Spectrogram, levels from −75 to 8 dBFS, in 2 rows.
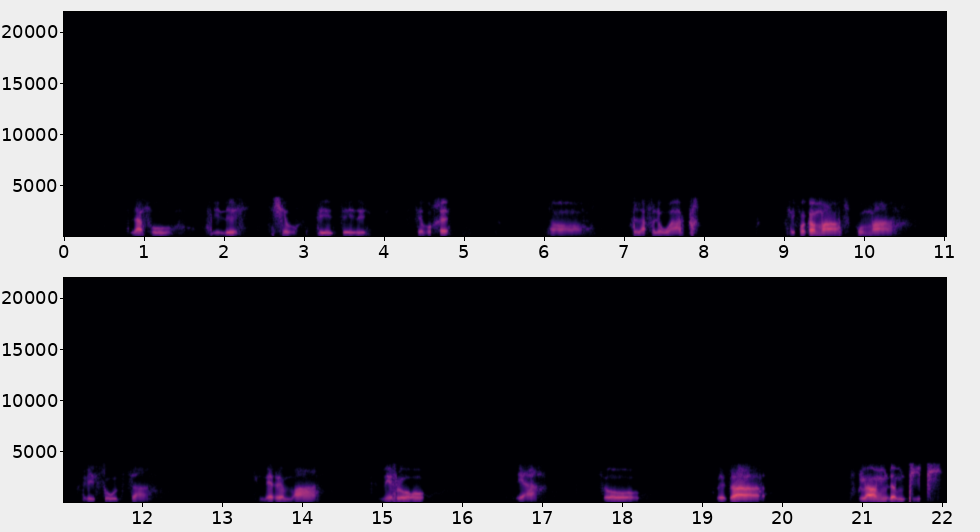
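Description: From start to finish the speech carries the sound of an LPC-10 vocoder, coding at 2.4 kbit/s with heavy damage. Each short frame is rebuilt by a ten-pole filter fed with either a buzzing pulse train or hiss, never a mix, so the voice turns mechanical and robotic. On a spectrogram, voiced stretches show rigid, evenly spaced harmonics with smeared formants, unvoiced stretches show flat noise, and nothing appears above 3.8 kHz.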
